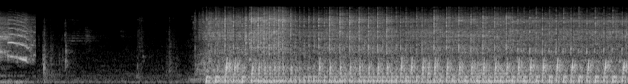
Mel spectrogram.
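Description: Honda Grand's small single-cylinder four-stroke engine starts suddenly about two seconds in and runs at a steady, evenly pulsing idle, with its cam sprocket and chain exposed because the valve cover is off. It fires straight away, the sign that the cam timing has been set correctly at top dead centre.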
